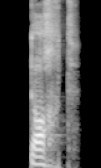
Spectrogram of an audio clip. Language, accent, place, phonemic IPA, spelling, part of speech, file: German, Germany, Berlin, /dɔxt/, Docht, noun, De-Docht.ogg
- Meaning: wick (porous cord that draws up liquid fuel for burning)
